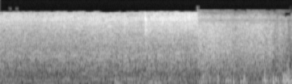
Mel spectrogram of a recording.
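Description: Steady heavy typhoon rain from Typhoon Enteng in Aurora, Philippines, roars across the whole clip, a dense wash of noise that swells a little louder toward the end.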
